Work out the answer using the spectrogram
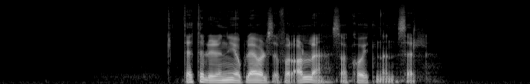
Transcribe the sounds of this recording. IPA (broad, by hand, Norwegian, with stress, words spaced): ˈdɛtə ˈbliːɾ ˈeːn ˈnyː ʊˈpleːʋəlsə ˈfɔɾ ˈɑʎə ˈsɑː ˈkɔʏtn̩ən ˈsɛl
